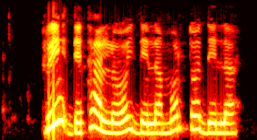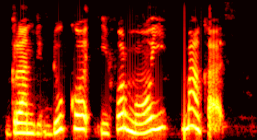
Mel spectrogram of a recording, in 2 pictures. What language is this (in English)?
Esperanto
